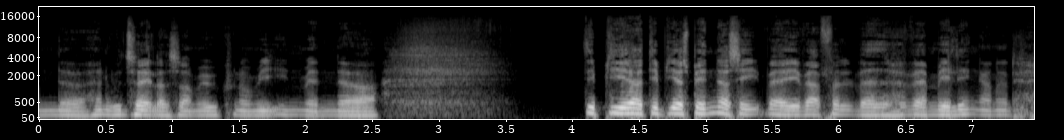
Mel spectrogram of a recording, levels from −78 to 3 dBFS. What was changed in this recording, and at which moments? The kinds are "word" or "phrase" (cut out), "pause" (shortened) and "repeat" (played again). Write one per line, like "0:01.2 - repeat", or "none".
none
